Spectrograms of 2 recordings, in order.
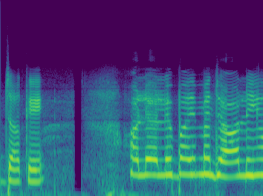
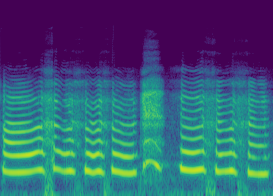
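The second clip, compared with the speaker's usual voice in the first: put-on child sobbing; 5 semitones higher than usual. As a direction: cry like a scolded little girl. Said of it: "ये गिन्नी रोए जा रही है".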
